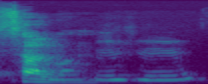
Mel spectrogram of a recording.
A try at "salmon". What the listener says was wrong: Salmon. You just changed the stress to the first syllable. Salmon.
